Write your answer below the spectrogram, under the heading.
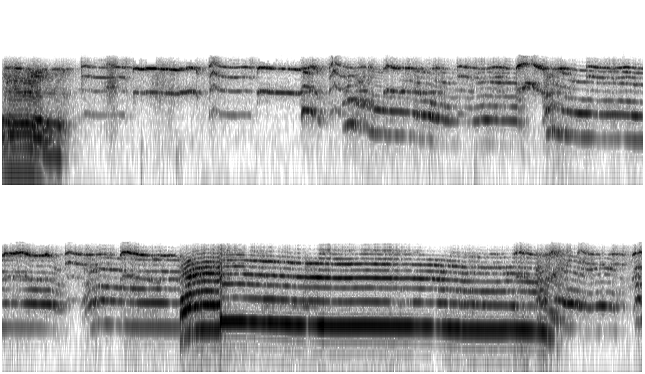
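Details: Siberian Husky howling in a long run of tonal, wavering notes that slide up and down, some rising sharply then holding a steady drawn-out pitch before falling away; short whimpering breaks between howls.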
